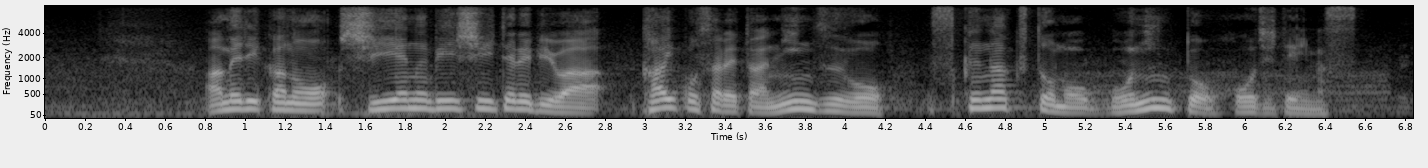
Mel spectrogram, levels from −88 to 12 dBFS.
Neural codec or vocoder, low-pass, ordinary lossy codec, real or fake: codec, 16 kHz, 6 kbps, DAC; none; none; fake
